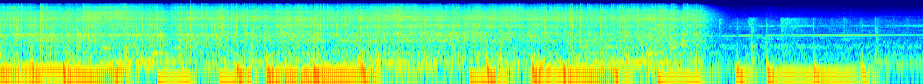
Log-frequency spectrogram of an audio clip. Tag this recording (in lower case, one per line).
speech
inside a large room or hall
music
